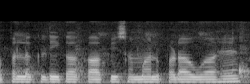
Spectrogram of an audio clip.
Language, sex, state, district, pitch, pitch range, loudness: Hindi, male, Uttar Pradesh, Shamli, 115 Hz, 115-120 Hz, -17 LUFS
